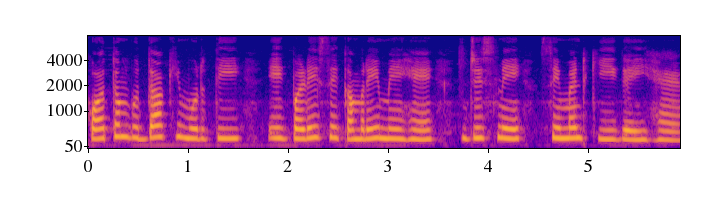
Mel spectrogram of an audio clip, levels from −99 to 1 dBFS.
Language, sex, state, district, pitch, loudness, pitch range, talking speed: Hindi, female, Uttar Pradesh, Jalaun, 265 Hz, -24 LUFS, 250-280 Hz, 160 wpm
